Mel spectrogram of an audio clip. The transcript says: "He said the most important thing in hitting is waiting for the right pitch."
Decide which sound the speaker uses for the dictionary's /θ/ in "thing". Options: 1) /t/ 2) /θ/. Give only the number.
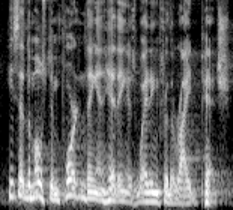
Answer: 2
